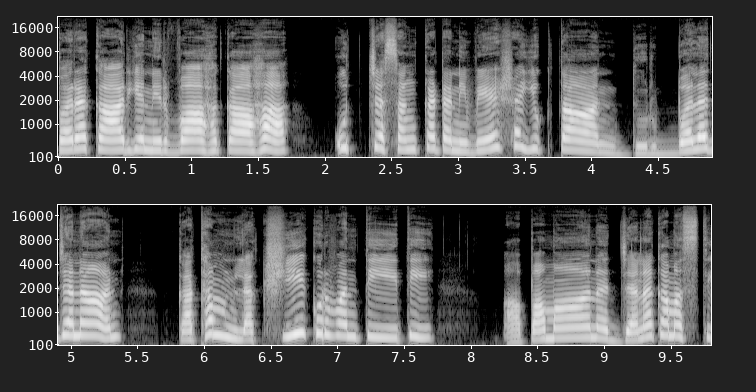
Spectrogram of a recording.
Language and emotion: Sanskrit, disgusted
